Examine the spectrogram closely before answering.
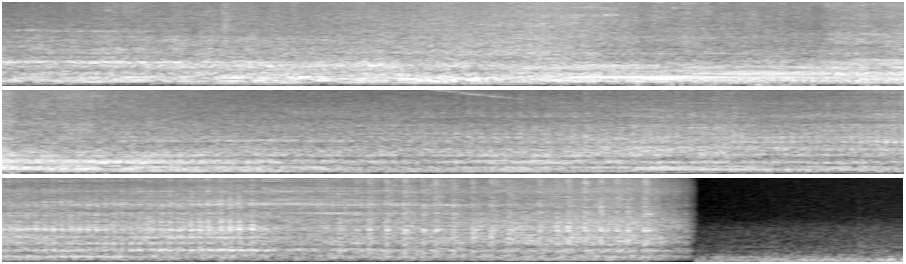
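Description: Traffic rumbles past close by on a street.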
